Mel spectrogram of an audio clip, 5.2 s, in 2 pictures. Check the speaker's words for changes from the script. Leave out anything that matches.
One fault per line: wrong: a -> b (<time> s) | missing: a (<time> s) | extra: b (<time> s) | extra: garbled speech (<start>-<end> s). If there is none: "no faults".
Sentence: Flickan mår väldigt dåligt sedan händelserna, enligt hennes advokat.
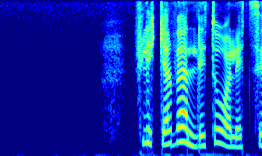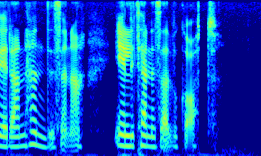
missing: mår (1.7 s)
